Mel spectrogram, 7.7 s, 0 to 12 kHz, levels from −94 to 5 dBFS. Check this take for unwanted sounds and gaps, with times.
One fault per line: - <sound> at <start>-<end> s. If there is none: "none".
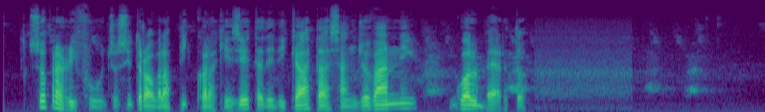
none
